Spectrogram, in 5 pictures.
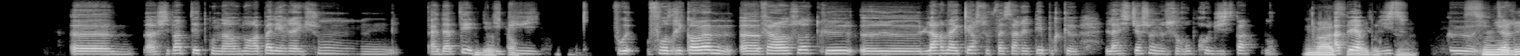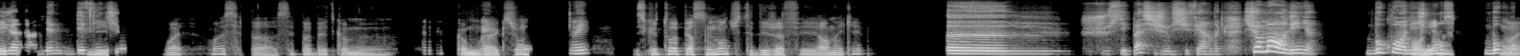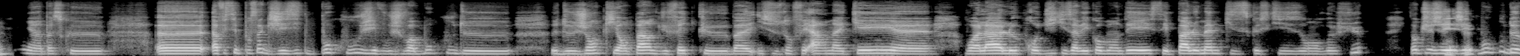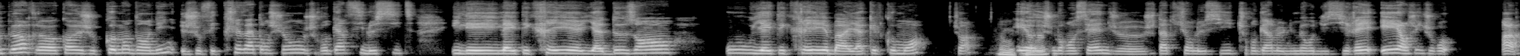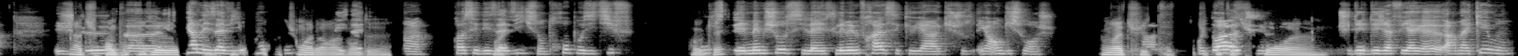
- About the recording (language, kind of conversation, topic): French, unstructured, Comment réagir quand on se rend compte qu’on s’est fait arnaquer ?
- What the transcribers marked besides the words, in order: tapping; other background noise; unintelligible speech; drawn out: "Heu"; stressed: "sûrement en ligne"; stressed: "beaucoup"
